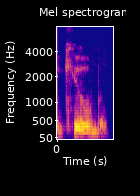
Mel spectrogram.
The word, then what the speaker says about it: Kub: I mean, most people call me Cube, K-U-B. So, yeah, you can use the same Cube. – Okay. Cube. – CypherD wallet. – Cube. – K-U-B.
